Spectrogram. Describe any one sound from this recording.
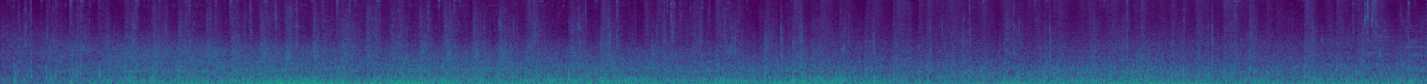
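Wind roars in a snowstorm.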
